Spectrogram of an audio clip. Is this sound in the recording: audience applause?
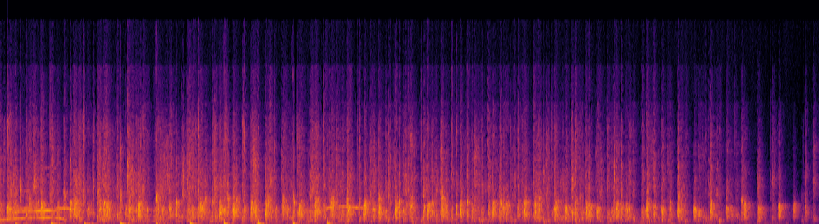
yes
